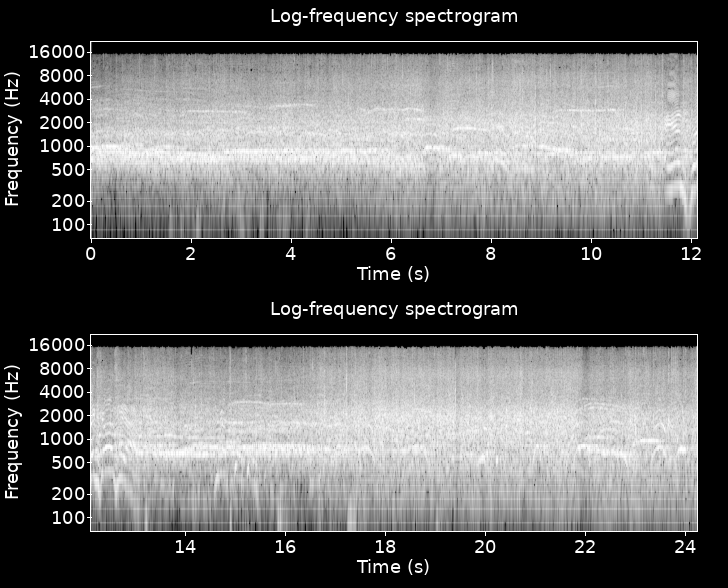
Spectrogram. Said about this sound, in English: That was more applause than the Mac Pro guy.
